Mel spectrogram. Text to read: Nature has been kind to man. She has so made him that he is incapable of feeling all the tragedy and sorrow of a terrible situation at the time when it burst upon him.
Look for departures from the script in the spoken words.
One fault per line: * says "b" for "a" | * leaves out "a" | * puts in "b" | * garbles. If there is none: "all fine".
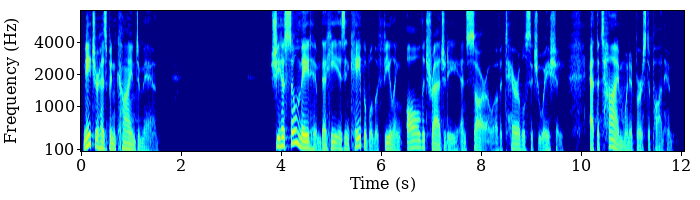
all fine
